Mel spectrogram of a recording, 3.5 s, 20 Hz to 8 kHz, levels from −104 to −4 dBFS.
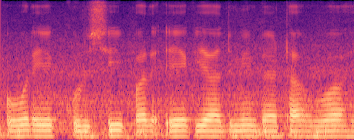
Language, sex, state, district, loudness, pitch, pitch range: Hindi, male, Uttar Pradesh, Shamli, -12 LUFS, 115 Hz, 110-115 Hz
